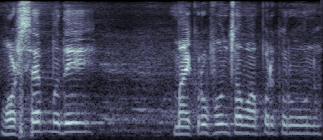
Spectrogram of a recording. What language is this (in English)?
Marathi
